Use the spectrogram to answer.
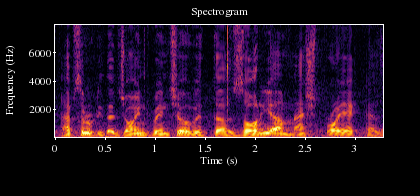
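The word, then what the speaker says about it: Zorya-Mashproekt: end of the absolutely the joint venture with zorya mash project as it's pronounced the Ukrainian company that powers like literally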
